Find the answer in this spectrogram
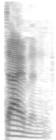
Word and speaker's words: Dimon: Diamond. Like diamond without the D. Like The Rock. Jamie Dimon. When he retires, he gets the D and he just becomes Jamie Diamond.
